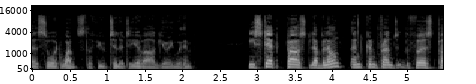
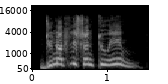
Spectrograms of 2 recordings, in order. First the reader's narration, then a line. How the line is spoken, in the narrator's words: squealed Leblanc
